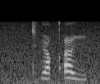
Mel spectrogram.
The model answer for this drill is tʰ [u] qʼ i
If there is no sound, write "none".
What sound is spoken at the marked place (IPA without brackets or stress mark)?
y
